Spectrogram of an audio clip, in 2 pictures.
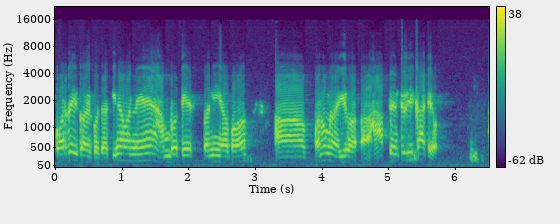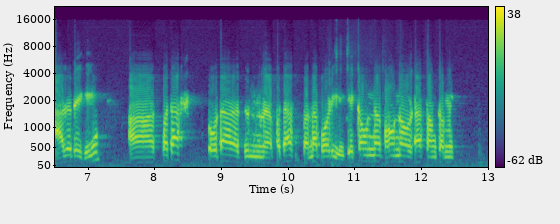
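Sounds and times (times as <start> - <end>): man talking over a telephone: 0.0 - 12.6.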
